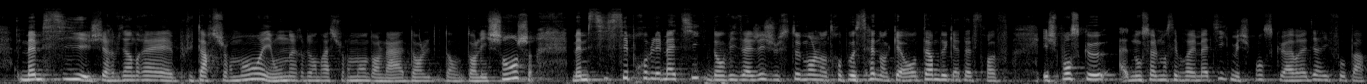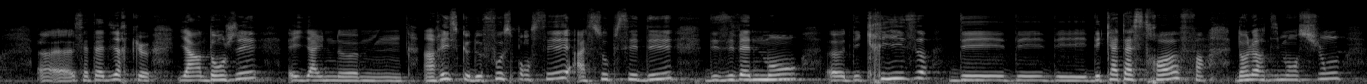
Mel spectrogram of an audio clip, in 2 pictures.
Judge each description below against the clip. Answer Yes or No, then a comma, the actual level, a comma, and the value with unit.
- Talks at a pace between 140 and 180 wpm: Yes, average, 170 wpm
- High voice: Yes, high, 200 Hz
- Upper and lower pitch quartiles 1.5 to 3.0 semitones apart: No, average, 3.6 semitones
